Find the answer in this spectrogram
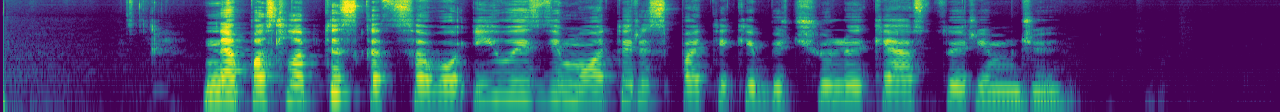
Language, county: Lithuanian, Vilnius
